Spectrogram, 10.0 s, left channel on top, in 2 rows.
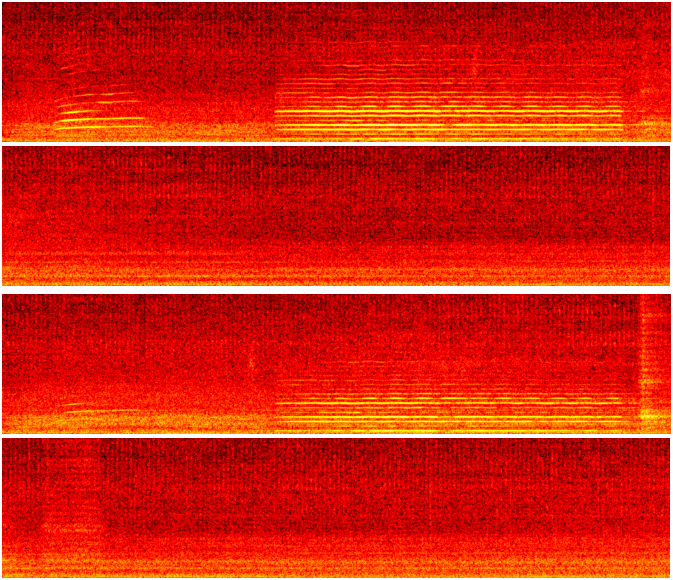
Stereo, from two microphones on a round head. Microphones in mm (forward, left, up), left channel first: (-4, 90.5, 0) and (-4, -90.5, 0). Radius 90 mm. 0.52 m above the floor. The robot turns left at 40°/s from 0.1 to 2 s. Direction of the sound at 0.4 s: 115° left.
